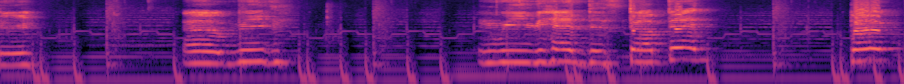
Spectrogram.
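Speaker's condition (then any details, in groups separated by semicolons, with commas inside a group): Cerebral palsy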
